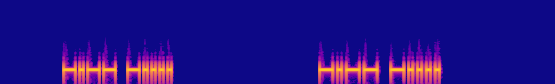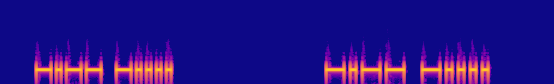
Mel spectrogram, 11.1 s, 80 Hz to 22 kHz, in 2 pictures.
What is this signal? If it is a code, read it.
Morse code, heard as a keyed tone, about 27 wpm, 700 Hz. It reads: Y6 Y6 Y6 Y6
